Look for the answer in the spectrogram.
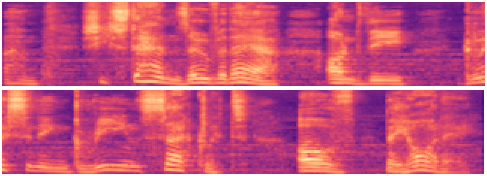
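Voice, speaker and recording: A game master voicing a timid, courteous nature-worshipping nun who speaks in halting, formal phrases for a tabletop game. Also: mid-range voice, animated, a little mellow, husky, soft background music. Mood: hesitant, polite. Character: timid, polite, hesitant young nun of nature goddess.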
